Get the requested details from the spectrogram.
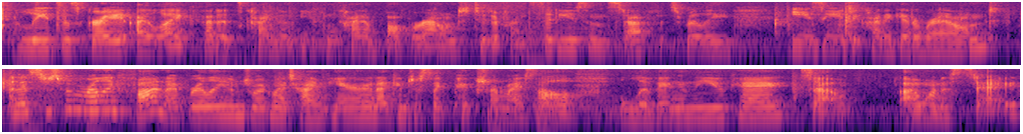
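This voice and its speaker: A woman with a Canadian accent at a medium pitch, speaking at a fairly quick pace with ordinary pitch variation, music in the background. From western Canada (Calgary, Alberta). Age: 20s. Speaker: beauty vlogger. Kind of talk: casual chat while doing makeup. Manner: casual, chatty.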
